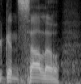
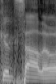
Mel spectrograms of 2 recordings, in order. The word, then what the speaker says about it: Gonzalo: It's Peter Gonzalo. No why. Not as Spanish as we thought it might be. So it's look. Gonzalo.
